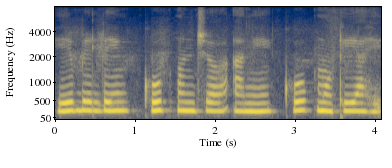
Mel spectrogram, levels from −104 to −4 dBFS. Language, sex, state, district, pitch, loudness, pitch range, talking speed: Marathi, female, Maharashtra, Gondia, 230 Hz, -15 LUFS, 220-235 Hz, 120 wpm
